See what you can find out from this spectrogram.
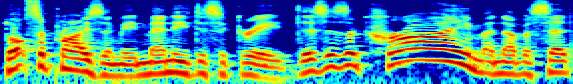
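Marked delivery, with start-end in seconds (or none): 1.9-3.0 high, slow, appalled cry; mock outrage. Host quoting an appalled commenter, high slow mock outrage. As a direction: wail it like a scandalised Brit.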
